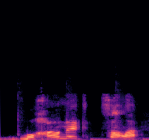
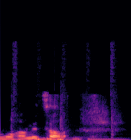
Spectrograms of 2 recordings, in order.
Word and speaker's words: Mohamed Salah: né fez chuva e a sadio mané e mohamed salah muita gente fala mohamed salah vocês me permitam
